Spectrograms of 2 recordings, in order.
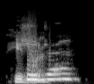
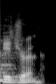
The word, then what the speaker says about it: Hijra: Like the ones in India, the Hijra in India. How do you say it? Am I saying that word right? – Hijra? Yeah. – Hijra.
